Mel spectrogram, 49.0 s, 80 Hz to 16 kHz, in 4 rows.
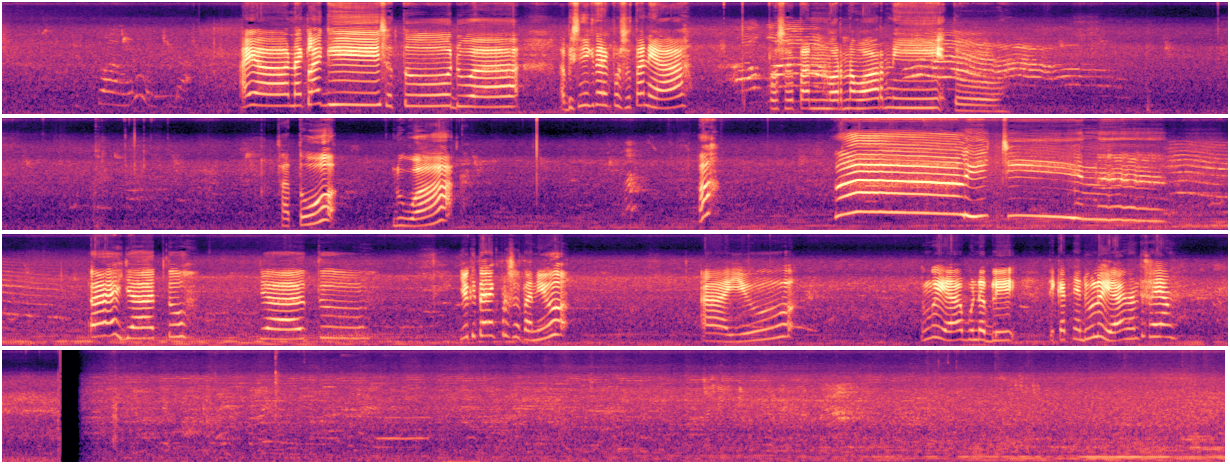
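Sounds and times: distant indistinct voices: 0.0 - 37.0, 37.6 - 49.0
child whooping and squealing: 20.6 - 25.2.

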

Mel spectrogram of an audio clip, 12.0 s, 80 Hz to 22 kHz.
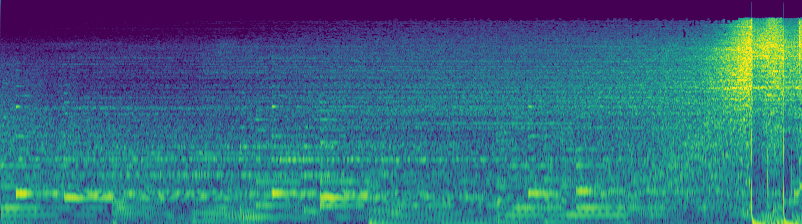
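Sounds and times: rising white-noise sweep: 0.0 - 12.0.

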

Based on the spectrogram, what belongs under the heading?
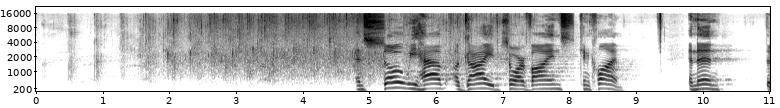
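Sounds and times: audience applauding: 0.0 - 7.9.

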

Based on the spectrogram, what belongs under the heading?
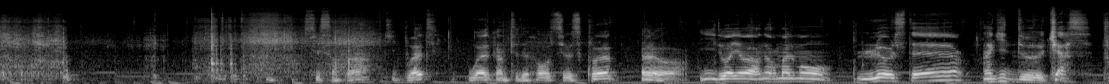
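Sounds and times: cardboard rustling and scraping: 0.0 - 4.3.

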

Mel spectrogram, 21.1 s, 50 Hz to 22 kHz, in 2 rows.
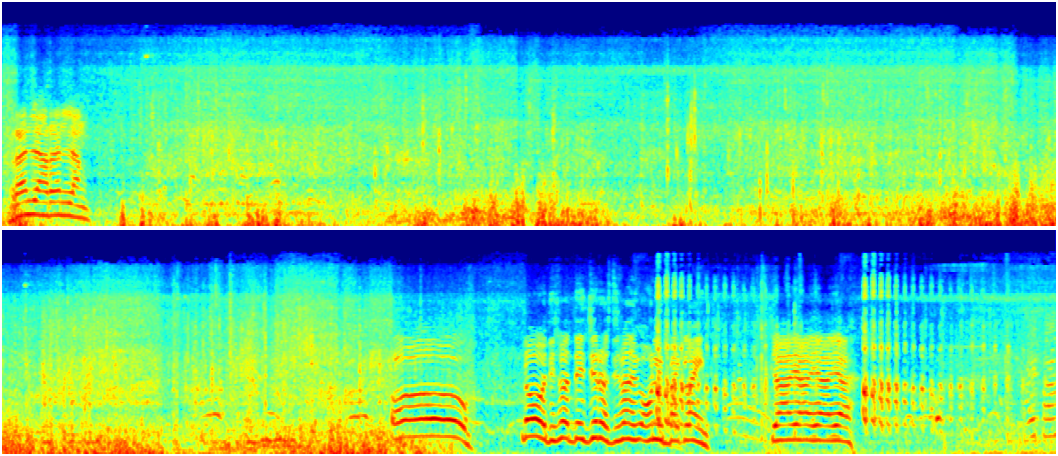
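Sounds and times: bike tyres rolling over dirt: 0.0 - 21.0
wind buffeting microphone: 1.0 - 6.9, 7.5 - 15.2
bike rattling and knocking: 1.1 - 14.7.

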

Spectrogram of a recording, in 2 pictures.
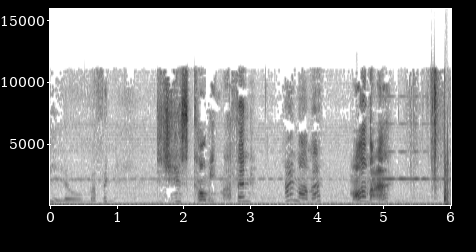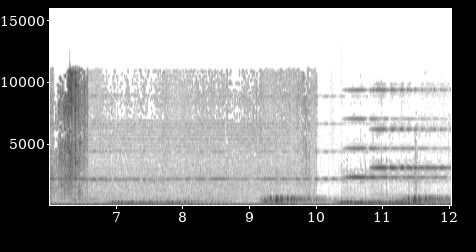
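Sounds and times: horror film score: 0.0 - 12.0
low rumble: 0.0 - 12.0
low throbbing pulse: 0.0 - 12.0.

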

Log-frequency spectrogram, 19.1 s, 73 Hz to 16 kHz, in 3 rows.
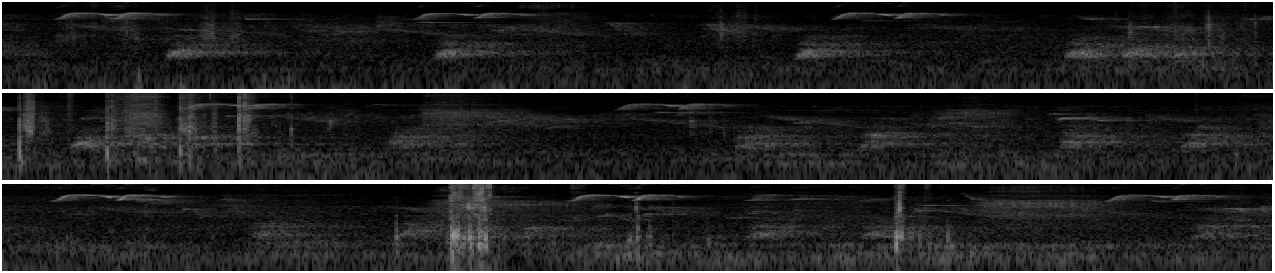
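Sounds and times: faint outdoor background noise: 0.0 - 19.0
songbird singing: 0.0 - 19.0.

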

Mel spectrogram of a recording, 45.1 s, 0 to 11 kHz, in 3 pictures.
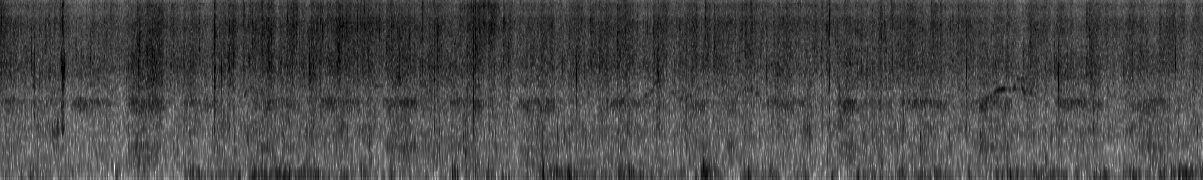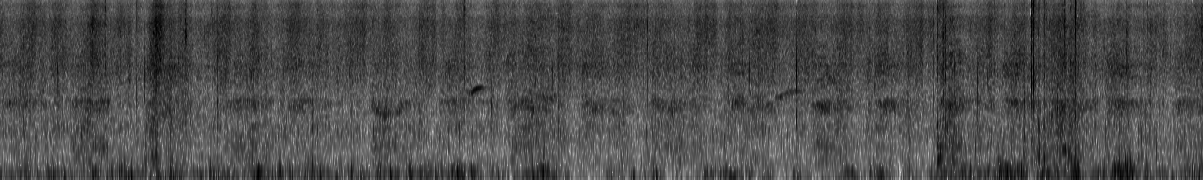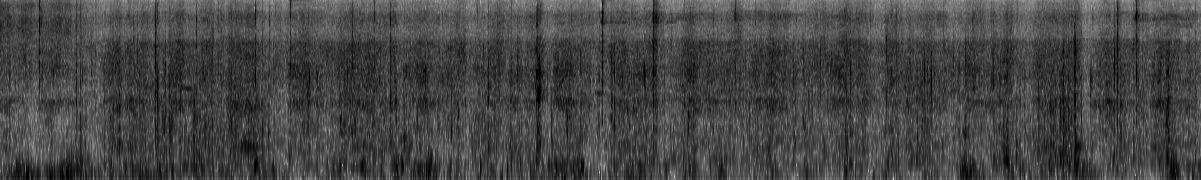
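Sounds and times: bike tyres on dirt trail: 0.0 - 45.0
rider breathing hard: 0.0 - 45.0
bike clicks knocks and rattles: 27.7 - 28.6.

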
